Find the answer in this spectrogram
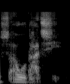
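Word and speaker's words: saudade: 한 물어봤습니다 카톡 를 뭐라고 읽냐 그랬더니 싸우 다지라고 읽는다 그 사우다지 그래서 영어로 보면은 싸우 다된데 포 포르투칼은 사우 다지라고 있는 말입니다 그서 그 뜻이 뭐냐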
